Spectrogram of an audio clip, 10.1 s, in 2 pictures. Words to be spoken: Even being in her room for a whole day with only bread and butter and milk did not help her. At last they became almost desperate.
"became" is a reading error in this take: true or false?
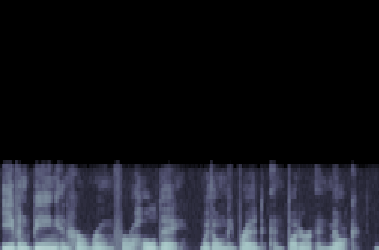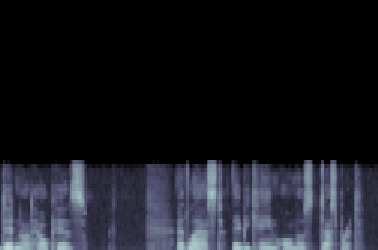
false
